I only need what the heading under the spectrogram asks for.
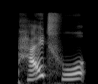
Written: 排除

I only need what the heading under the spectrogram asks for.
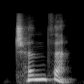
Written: cheng1 zan4

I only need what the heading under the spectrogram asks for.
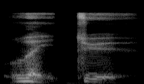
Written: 畏惧

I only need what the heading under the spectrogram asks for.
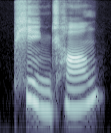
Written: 品尝

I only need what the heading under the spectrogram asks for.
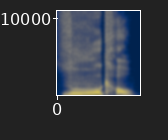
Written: ru4 kou3

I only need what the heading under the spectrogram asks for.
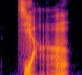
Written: jiang3

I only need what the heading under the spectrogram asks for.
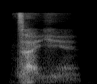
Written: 在意

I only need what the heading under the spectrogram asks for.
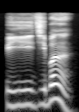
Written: bi3 ji4 ben3

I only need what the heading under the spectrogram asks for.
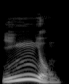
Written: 引用

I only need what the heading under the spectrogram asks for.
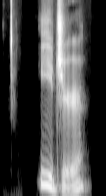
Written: yi1 zhi2

